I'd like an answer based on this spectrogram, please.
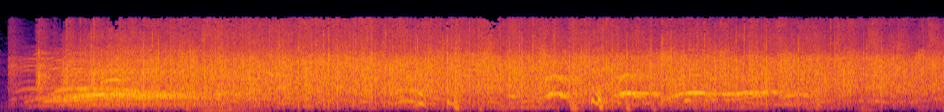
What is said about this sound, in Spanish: Gente aplaudiendo ahí, en plan de, claro que sí, esa gente ahí muriendo voluntariamente, all right.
